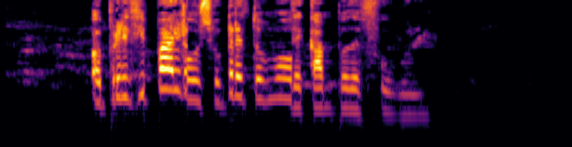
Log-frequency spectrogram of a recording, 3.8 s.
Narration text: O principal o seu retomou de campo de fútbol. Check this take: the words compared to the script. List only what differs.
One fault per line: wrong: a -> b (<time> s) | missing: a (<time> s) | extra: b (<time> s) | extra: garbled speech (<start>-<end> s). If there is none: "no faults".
no faults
